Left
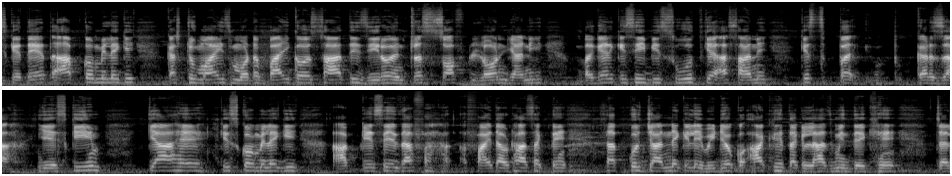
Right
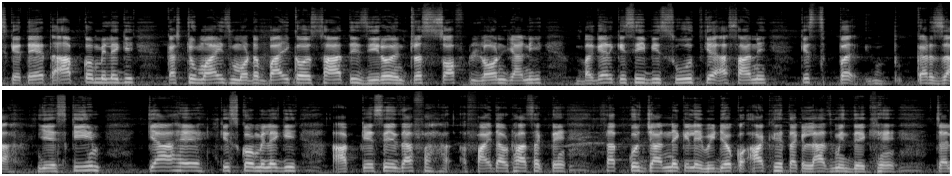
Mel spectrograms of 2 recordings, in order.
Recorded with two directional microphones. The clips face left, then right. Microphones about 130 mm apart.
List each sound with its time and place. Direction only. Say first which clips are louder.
0.0 s speech: right 8 dB; 30° right (ahead or behind)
